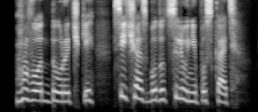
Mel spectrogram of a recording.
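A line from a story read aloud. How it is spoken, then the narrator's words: Scornful snort. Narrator (Russian): фыркнула Цириса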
